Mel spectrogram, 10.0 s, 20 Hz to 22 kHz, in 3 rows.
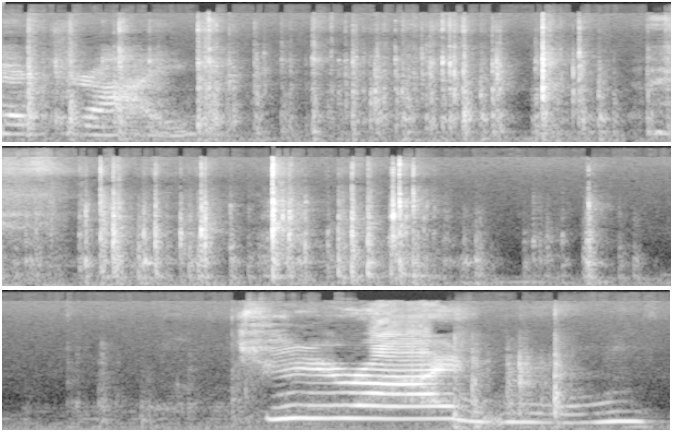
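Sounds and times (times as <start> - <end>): plastic toy parts clattering: 0.0 - 7.7.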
